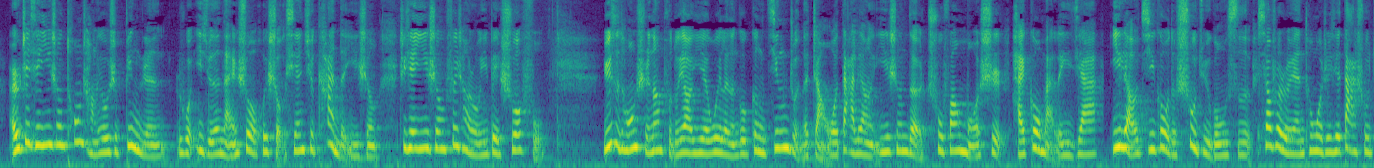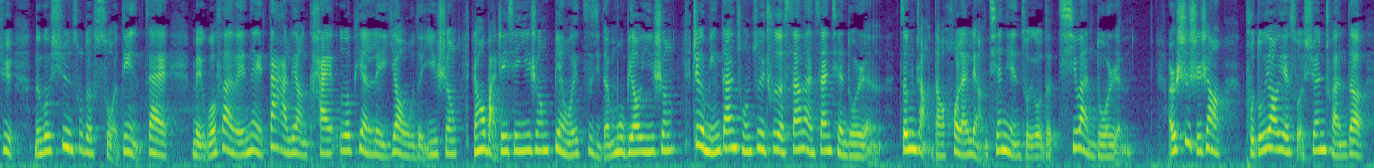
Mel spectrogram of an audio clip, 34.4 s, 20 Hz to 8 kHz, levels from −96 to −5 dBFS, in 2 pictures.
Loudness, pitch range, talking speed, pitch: -18 LUFS, 190-255 Hz, 300 characters per minute, 225 Hz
